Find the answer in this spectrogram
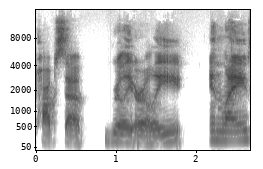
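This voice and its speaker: The woman's voice is very deep and low in pitch, with fairly even intonation. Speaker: podcast host, person who stutters. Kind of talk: interview answer. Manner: stutters.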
